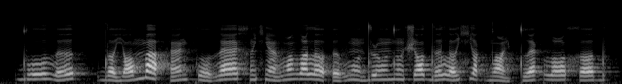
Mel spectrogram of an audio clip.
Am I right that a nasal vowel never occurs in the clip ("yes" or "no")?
no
